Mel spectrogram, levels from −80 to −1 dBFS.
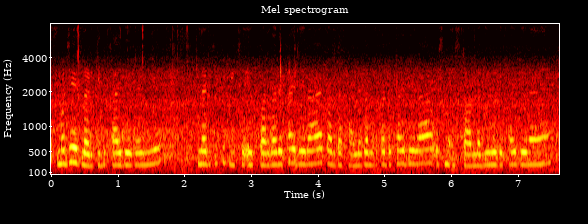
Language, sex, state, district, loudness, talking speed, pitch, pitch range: Hindi, female, Chhattisgarh, Jashpur, -26 LUFS, 250 wpm, 250 Hz, 240-260 Hz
